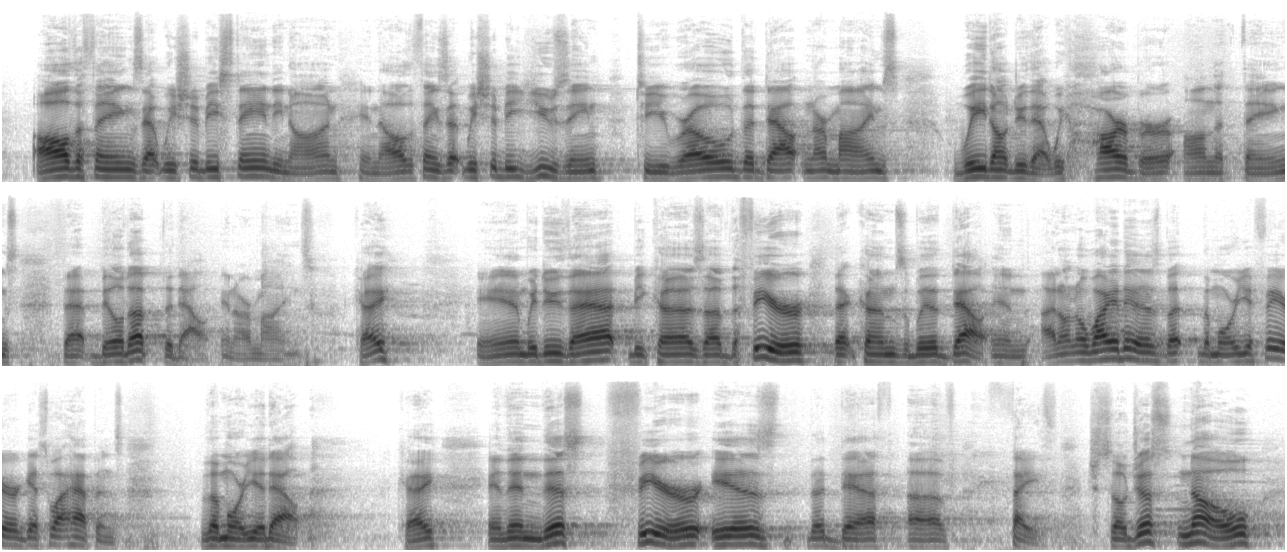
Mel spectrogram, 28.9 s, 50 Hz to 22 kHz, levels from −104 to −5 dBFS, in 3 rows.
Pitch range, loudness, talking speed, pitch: 115-135 Hz, -30 LUFS, 180 wpm, 120 Hz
